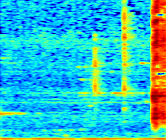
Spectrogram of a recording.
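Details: Two-door refrigerator not cooling while its light stays on, compressor not running: a few light metallic clinks as the old PTC start relay is shaken, loose broken pieces rattling inside; failed PTC relay, fixed by fitting a new one, then the compressor runs.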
